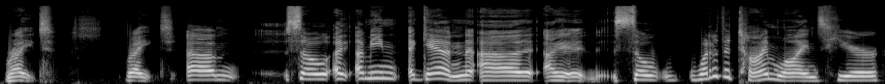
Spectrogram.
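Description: A woman's voice: medium pitch, drawn-out words, darkish tone, clear, resonant tone, dry recording. A woman hosting a call-in radio show, talking with frequent fillers and restarts. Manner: hesitant, many fillers and restarts. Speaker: radio host.

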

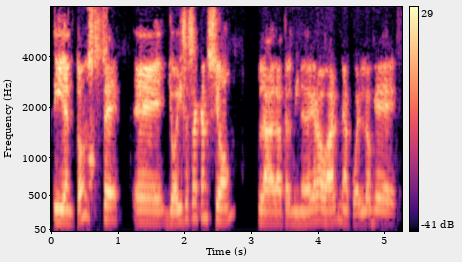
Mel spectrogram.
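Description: A man's voice: on the high side, fairly even intonation, measured pace, a bit bright, no echo. A middle-aged man with a Puerto Rican accent, a guest telling a personal story in casual conversation, earnest and often checking in with the listener. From Puerto Rico.

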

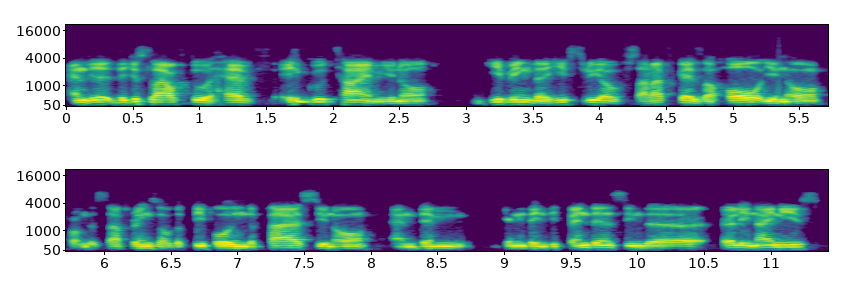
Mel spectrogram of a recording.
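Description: A man from Congo, a podcast guest, talking in a relaxed, unhurried way with many fillers. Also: low-pitched. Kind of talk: casual interview. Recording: dull lo-fi sound.

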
